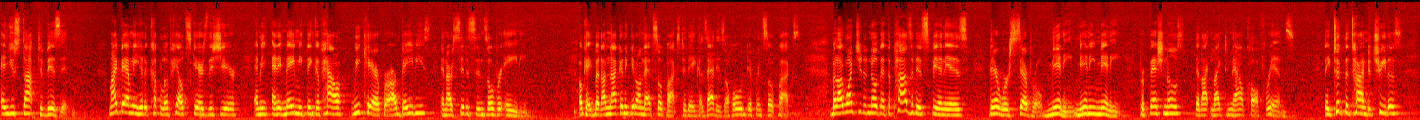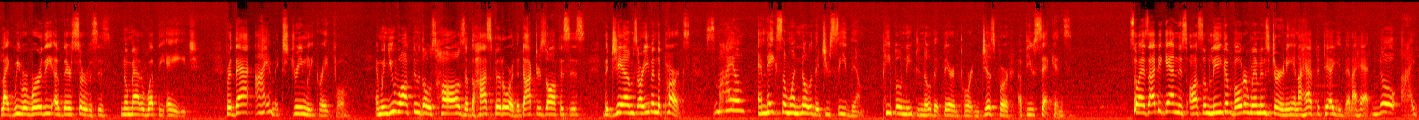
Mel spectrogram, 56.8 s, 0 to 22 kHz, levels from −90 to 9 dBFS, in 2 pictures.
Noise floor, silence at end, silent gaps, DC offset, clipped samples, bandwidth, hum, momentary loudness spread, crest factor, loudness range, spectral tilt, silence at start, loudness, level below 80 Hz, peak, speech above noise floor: -44 dBFS; 0 s; none; under 0.1%; under 0.1%; over 20 kHz; none; 13 LU; 18 dB; 4 LU; -3.5 dB/octave; 0 s; -21 LUFS; -50 dBFS; -2 dBFS; 24 dB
